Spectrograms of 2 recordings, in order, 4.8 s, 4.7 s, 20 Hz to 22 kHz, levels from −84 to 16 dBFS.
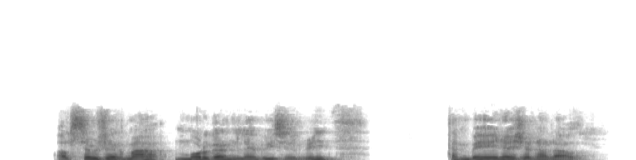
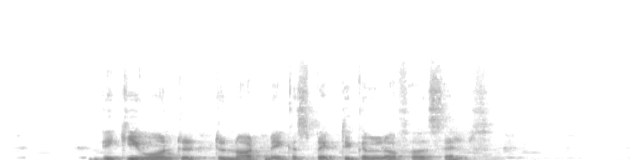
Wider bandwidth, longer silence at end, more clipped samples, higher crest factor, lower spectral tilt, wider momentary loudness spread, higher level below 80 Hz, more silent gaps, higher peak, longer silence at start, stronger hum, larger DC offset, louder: second, 7.6 kHz vs 13.5 kHz; second, 0.4 s vs 1.05 s; neither; about the same, 18 dB vs 20 dB; first, -6.5 dB/octave vs -5 dB/octave; about the same, 12 LU vs 10 LU; first, -48 dBFS vs -84 dBFS; first, 2.80-3.04 s, 3.12-3.36 s vs none; first, -2 dBFS vs -20 dBFS; second, 0.45 s vs 0.7 s; neither; neither; first, -18 LUFS vs -39 LUFS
